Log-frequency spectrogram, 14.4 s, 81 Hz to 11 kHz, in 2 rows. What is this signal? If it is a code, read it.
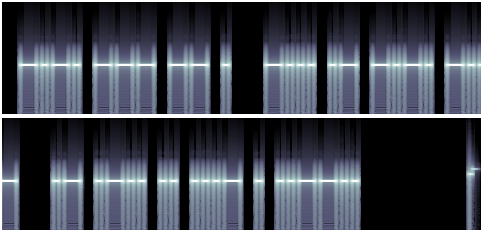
Morse code, heard as a keyed tone, about 15 wpm, 700 Hz. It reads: COME BACK ALIVE?
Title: A Sound Of Thunder 15wpm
